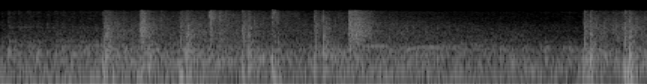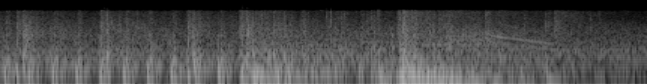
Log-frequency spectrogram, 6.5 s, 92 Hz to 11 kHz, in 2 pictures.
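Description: Video game gunfire and grenades in a competitive 5v5 Apex match: rapid automatic bursts crackle nonstop, with a heavier explosive thump partway through, loud and dense with no talk.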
